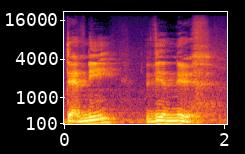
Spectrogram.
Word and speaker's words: Denis Villeneuve: So I'm going to teach everyone right now how to say his name. Okay, you ready? Denis Villeneuve.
